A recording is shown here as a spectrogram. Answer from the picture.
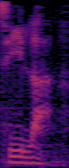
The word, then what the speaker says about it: Selah: I actually went to the online dictionary and pressed the pronunciation one where it actually says it for you, and it sounded like Selah.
